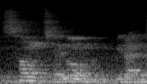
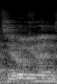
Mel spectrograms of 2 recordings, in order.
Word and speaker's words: 제롬: 처음으로 라틴으로 번역한 사람이 성제놈이라는 사람이에요 발음을 제대로 해야겠죠 자 제롬이라는 사람인데요 제롬이 예수님의 탓을 하신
